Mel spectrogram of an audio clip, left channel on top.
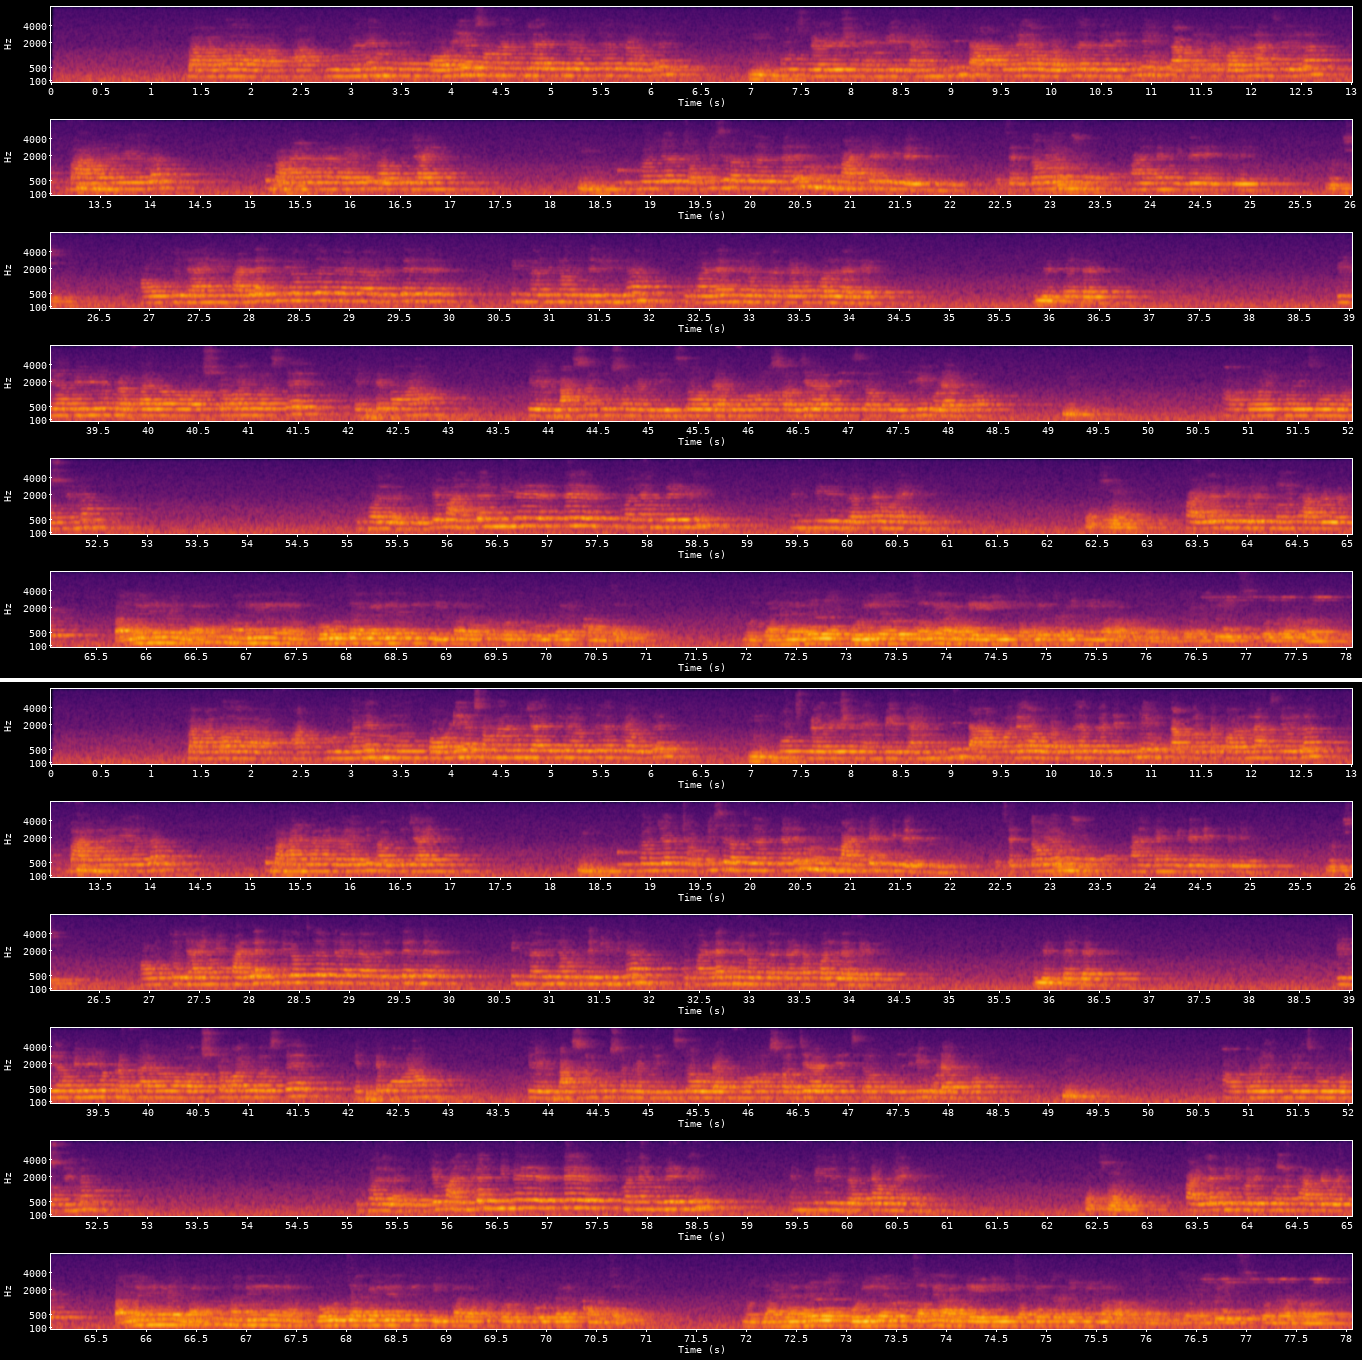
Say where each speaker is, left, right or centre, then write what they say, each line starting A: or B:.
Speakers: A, on the right (about 75°); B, on the right (about 25°).
A: ବାହା ହବା ଆଗୁରୁ ମାନେ, ମୁଁ ପଢିବା ସମୟରେ ମୁଁ ଯାଇଥିଲି ରଥଯା ତ୍ରା ବୋଧେ।
B: ହୁଁ ହୁଁ।
A: Post graduation M B A time ରେ ହିଁ ତା ପରେ ଆଉ ରଥଯାତ୍ରା ଦେଖିନି, ତାପରେ ତ କରୋନା ଆସିଗଲା, ବାହାଘର
B: ହୁଁ ହୁଁ
A: ହେଇଗଲା ।
B: ହୁଁ
A: ବାହାରେ
B: ହୁଁ
A: ବାହାରେ ରହିଲି ଆଉ ତ ଯାଇନି।
B: ହୁଁ ହୁଁ
A: ଦୁଇ ହଜାର ଚବିଶ ରଥଯାତ୍ରାରେ ମୁଁ ମାଲକାନଗିରିରେ ଥିଲି ।ସେତେବେଳେ
B: ଆଚ୍ଛା
A: ମୁଁ ମା ଏନଗେଜ ଦେଖଥିଲି ।
B: ଆଛା।
A: ହଉ ତୁ ଯାଇନି ପାଳିଲା କେମତି ରଥ ଯାତ୍ରାର ଯେତେ ହେଲେ ପିଲା ଦିନଠୁ ଦେଖି ଛିନା, ତ ପାରିଲା ଖି ରଥଯାତ୍ରା ଟା ଭଲ ଲାଗେ।
B: ହୁଁ
A: ଯେତେହେଲେ ବିଭି- ବିଭିନ୍ନ ପ୍ରକାର ଷ୍ଟଲ ବସେ। କେତେ କଣ, ସେ ବାସନ କୁସନ ର ଜିନିଷ ଯୋଉଡାକ ସଜେଇବା ଜିନିଷ କୁଣ୍ଢେଇ ଗୁଡାକ-
B: ହୁଁ ହୁଁ।
A: ଆଉ ଦଳି ଫଳି ସବୁ ବସନେ ନା। ଭଲ ଲାଗେ ।ଯେ ମାଲକାନଗିରେ ଏତେ ମାନେ ହୁଏନି । ଏମିତି ଯାତ୍ରା ହୁଏନି।
B: ଆଛା।
A: ପାଳଲା ଖଡି ରେ ବଡ ଧୁମଧାମ ରେ ହୁଏ।
B: ପାଲାଖେଡିରେ ନା ମାନେ ବହୁତ ଜାଗାରେ ଏବେ ତିନିଟା ରଥ କ ବହୁତ ଜାଗାରେ। <inaudible> ମୁଁ ଜାଣିବାରେ ପୁରୀରେ ଗୋଟେ ଚାଲେ, ଆଉ ଗୋଟେ ଏଇଠି ହିଁ ଚାଲେ ଯୋଉଟା କି ତିନିଟା ରଥ ଚାଲେ । ଡାକିବେ ସୁଭଦ୍ରା, ବଳ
